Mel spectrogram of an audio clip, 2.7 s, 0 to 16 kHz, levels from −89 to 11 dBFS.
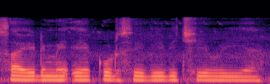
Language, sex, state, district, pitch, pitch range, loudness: Hindi, male, Uttar Pradesh, Shamli, 130 Hz, 125-130 Hz, -18 LUFS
